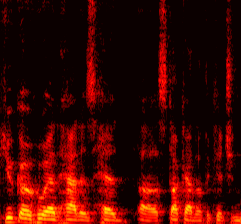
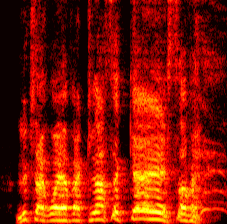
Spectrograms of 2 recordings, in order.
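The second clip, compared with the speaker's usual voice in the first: put-on French voice, higher and louder; 12 semitones higher, 14 dB louder than usual. Voicing a character, slipping into the wrong voice: French accent. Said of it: "That was French instead of French pirate".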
